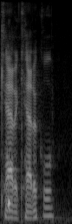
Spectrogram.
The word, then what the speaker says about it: catechetical: Catechetical.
